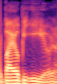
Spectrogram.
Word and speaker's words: BioBE: How do you pronounce that? – We call it BioBE for short because it's quite a few names in that title. – Okay, BioBE. I just wanted to see what the shorthand was.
